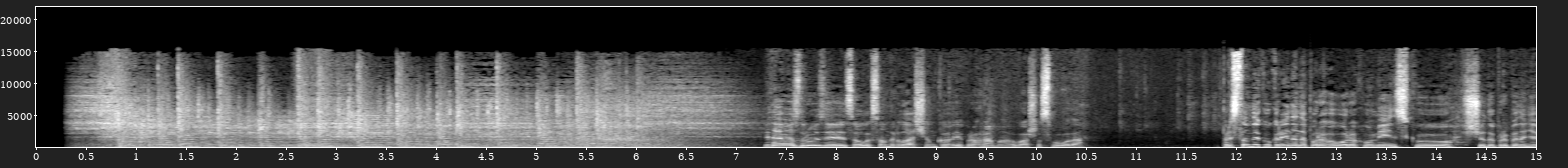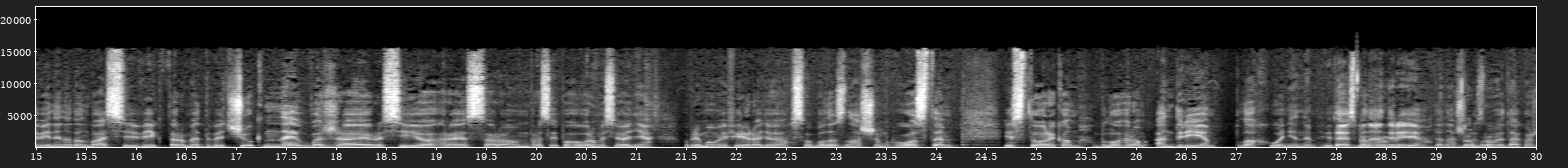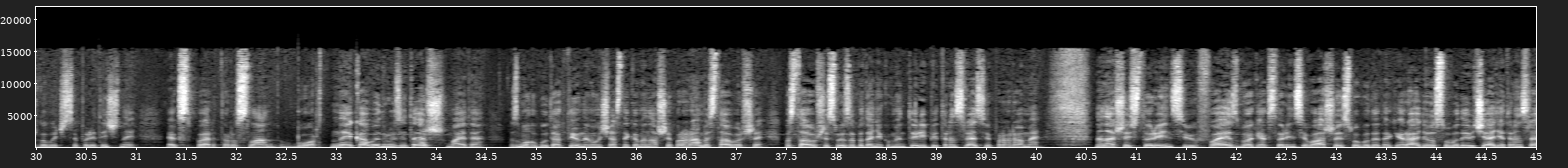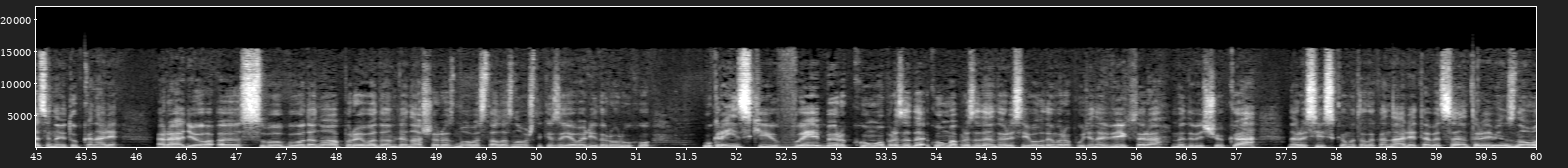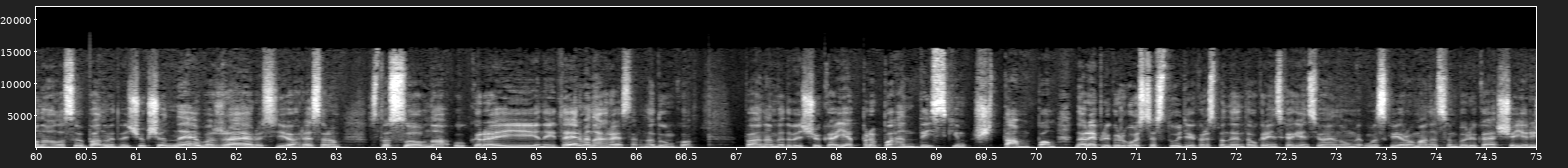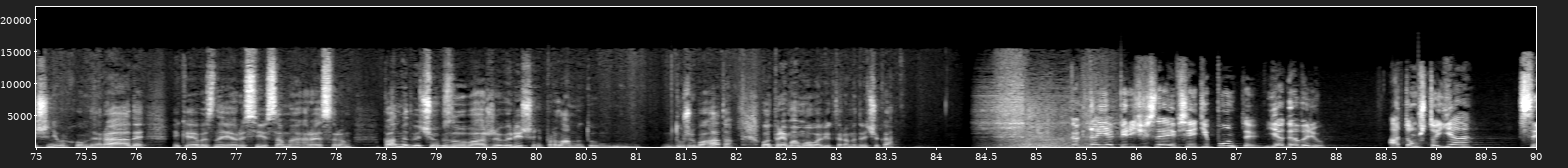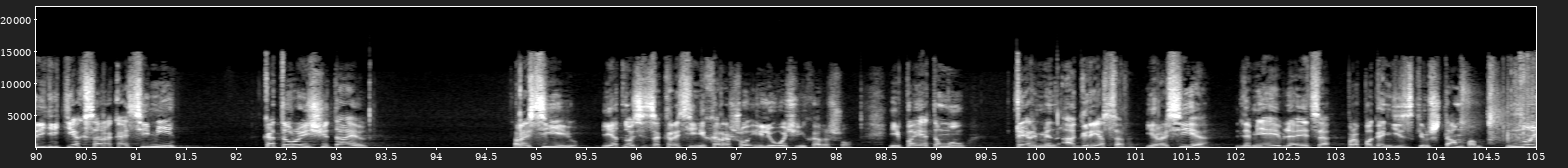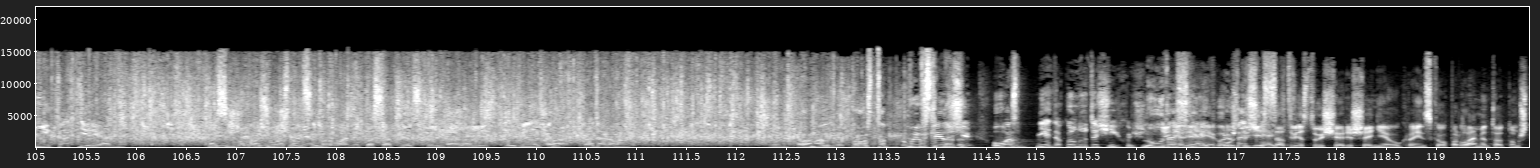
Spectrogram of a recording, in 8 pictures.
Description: політолог
блогер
